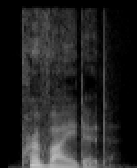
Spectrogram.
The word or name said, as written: provided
